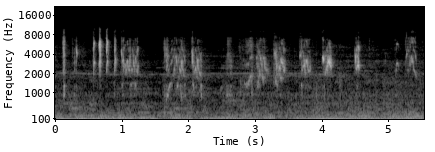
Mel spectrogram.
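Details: Budgerigar calling: rapid bursts of high, scratchy chirps and warbles, broken into clusters with brief pauses, steady chattering throughout, with a faint low hum beneath.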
